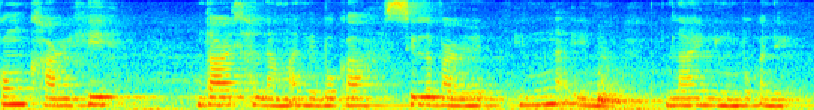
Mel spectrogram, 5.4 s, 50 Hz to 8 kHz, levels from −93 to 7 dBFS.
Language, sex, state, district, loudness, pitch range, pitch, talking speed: Mizo, female, Mizoram, Aizawl, -16 LUFS, 180-200 Hz, 185 Hz, 145 wpm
